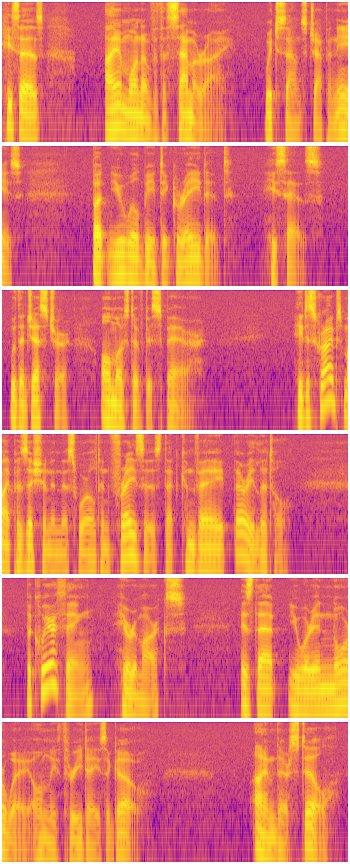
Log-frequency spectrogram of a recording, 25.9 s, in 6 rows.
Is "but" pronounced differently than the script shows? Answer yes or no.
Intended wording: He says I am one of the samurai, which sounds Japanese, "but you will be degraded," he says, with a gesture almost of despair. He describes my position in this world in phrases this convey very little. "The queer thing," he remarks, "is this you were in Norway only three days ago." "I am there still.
no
